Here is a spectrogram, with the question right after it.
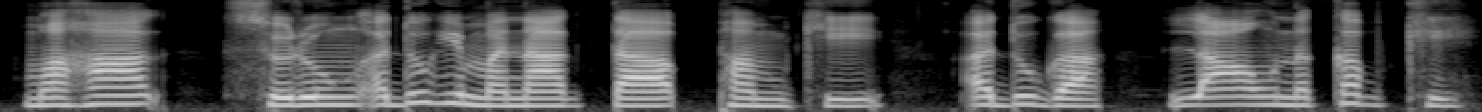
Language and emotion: Manipuri, neutral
